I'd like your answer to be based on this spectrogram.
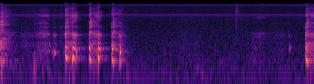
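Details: A child gives a short run of about six sharp coughs in quick pairs, then quiet room noise and one more cough at the end; cough.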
